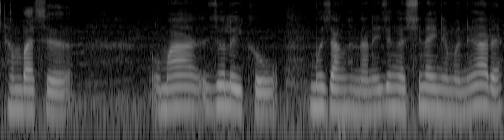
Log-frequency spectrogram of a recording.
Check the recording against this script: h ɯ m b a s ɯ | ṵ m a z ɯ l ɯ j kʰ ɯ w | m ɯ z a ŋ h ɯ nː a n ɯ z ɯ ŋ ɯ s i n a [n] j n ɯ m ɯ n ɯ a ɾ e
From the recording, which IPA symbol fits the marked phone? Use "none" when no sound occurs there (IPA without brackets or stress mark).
none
